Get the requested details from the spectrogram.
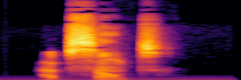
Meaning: feminine plural of absent
- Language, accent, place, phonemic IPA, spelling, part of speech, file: French, France, Lyon, /ap.sɑ̃t/, absentes, adjective, LL-Q150 (fra)-absentes.wav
